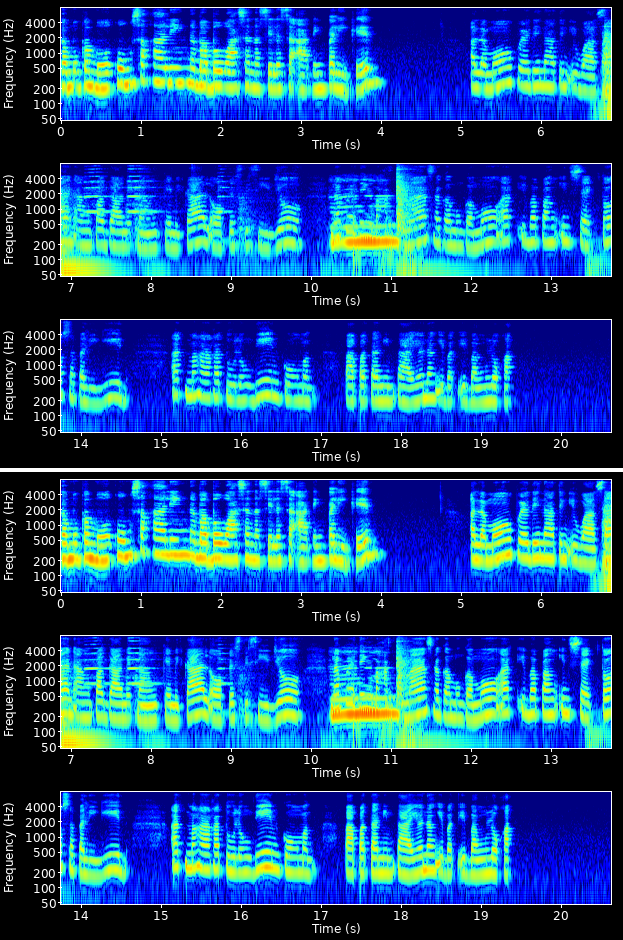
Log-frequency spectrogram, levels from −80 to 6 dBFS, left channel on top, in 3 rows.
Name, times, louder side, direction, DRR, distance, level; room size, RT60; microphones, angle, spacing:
voice 1, 0.0-4.0 10.2-11.1, right 3 dB, 15° right, 0.7 m, -22 dB
voice 2, 5.1-16.9 17.3-19.3, right 6 dB, 50° right, 0.3 m, -29 dB
sound 1, 6.6-8.2 8.5-8.6 8.8-9.8 10.1-10.4 10.8-12.2 13.4-13.8, right 1 dB, 5° left, 1.2 m, -34 dB
3.1 x 2.4 x 3.5 m
head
